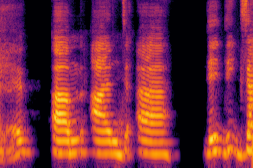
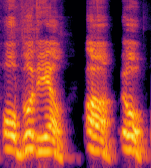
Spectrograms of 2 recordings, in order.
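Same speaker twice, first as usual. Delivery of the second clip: ordinary delivery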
